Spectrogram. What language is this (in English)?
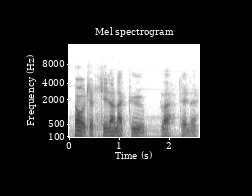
Finnish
